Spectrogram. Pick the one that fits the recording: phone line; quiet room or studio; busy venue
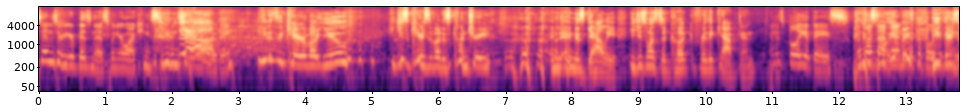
busy venue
